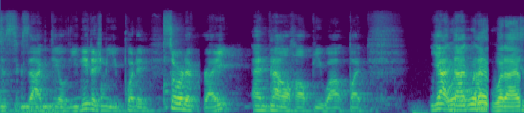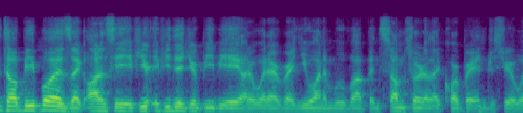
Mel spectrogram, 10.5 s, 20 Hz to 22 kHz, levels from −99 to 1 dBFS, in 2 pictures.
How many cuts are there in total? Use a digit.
8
